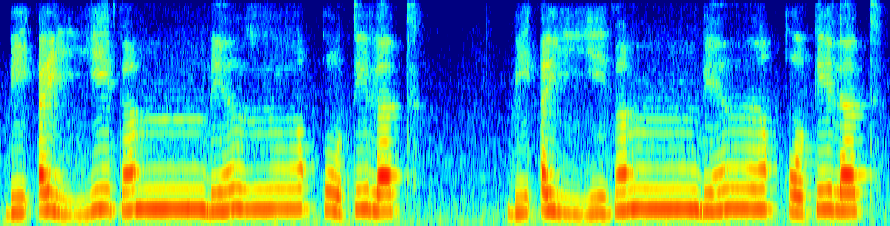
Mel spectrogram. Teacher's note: क़ौफ़ को पुर पढ़ना है होंठों को गोल करते हुए · ज़म्बिन में नून साकिन का कादा इक़लाब करेंगे, 2 काउंट करना है। फिर बिन में इख्फ़ा है और आगे क़ौफ़ आ रहा है तो ये इख्फ़ा भी पुर होगा।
